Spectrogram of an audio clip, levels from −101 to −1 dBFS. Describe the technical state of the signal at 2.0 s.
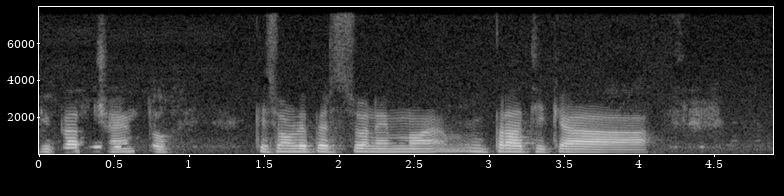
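At 2.0 s the speech is intact, with no fault present, only the normal band-limiting of call microphone processing, which leaves nothing above 8 kHz and trims the lowest bass.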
